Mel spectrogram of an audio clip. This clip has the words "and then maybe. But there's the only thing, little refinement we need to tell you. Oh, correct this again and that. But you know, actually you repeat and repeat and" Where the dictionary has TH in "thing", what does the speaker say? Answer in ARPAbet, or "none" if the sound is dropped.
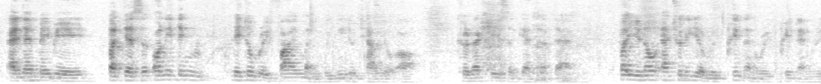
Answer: T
